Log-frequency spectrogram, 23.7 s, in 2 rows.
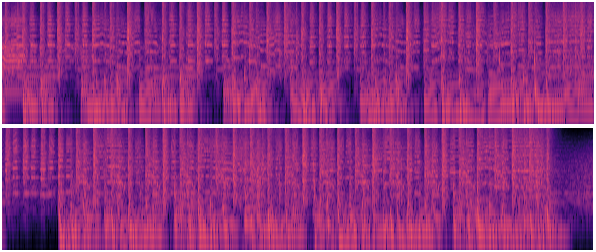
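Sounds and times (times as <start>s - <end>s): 
instrumental music: 0.0s - 23.6s.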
